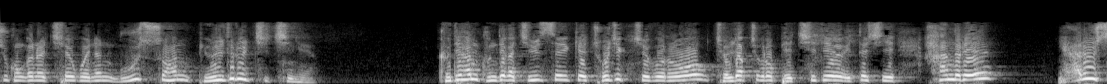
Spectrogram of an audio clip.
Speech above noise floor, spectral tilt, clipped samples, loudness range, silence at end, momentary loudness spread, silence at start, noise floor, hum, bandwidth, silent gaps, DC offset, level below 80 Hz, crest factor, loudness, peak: 46 dB; -5.5 dB/octave; under 0.1%; 3 LU; 0 s; 9 LU; 0 s; -54 dBFS; none; 7.6 kHz; none; under 0.1%; -40 dBFS; 10 dB; -9 LUFS; 0 dBFS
